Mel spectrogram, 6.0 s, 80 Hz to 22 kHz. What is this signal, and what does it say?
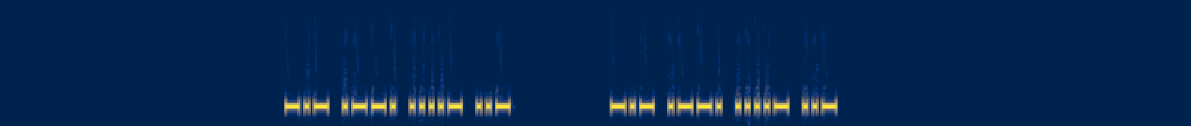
Morse code, heard as a keyed tone, about 50 wpm, 700 Hz. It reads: KP4U KP4U
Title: DXCC-100 Call Signs - 4 Characters - Repeated 2x - 50wpm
